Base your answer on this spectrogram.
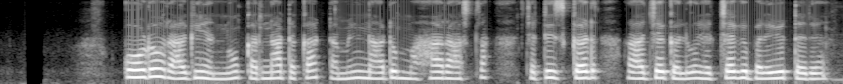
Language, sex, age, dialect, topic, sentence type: Kannada, female, 25-30, Mysore Kannada, agriculture, statement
